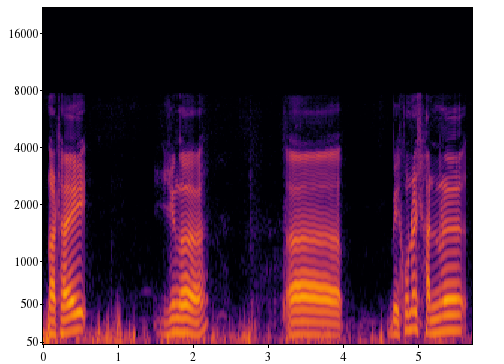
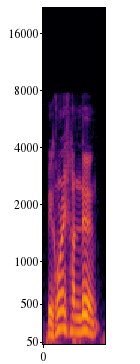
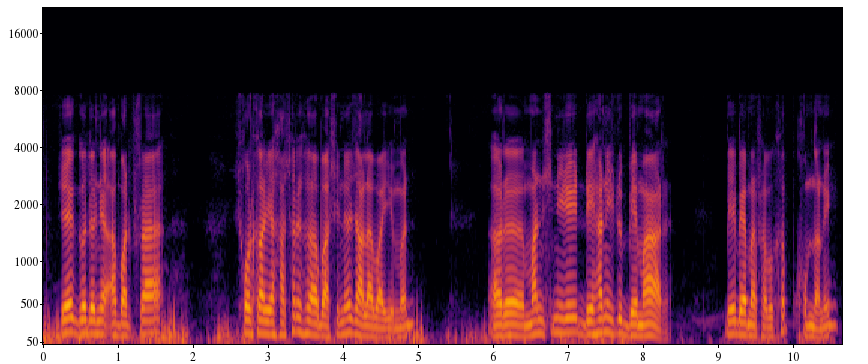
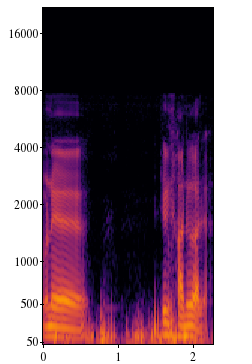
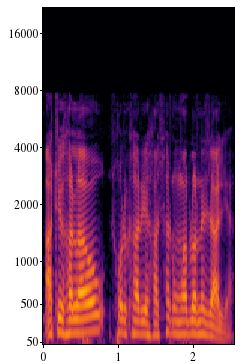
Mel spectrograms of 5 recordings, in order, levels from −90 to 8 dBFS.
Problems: none marked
